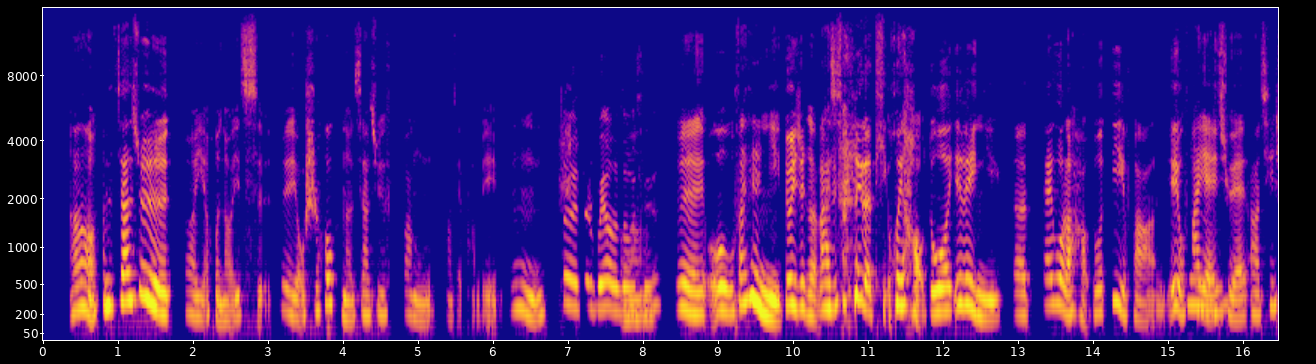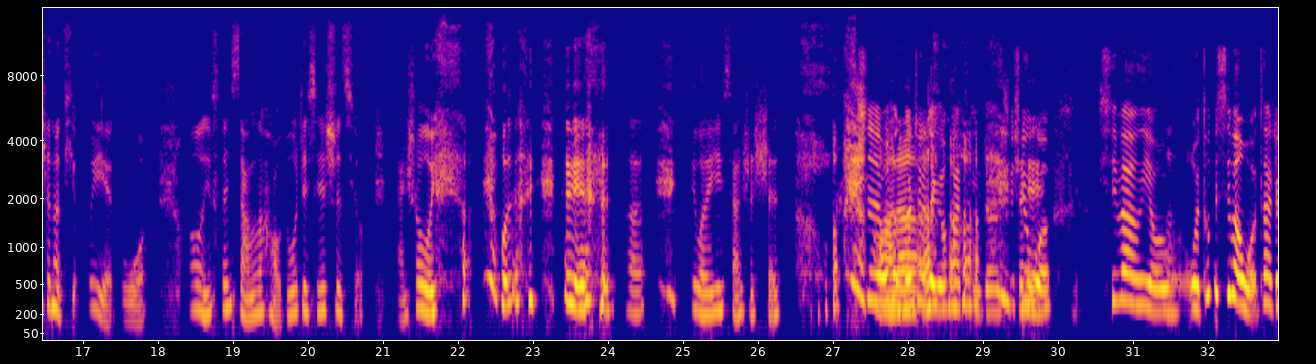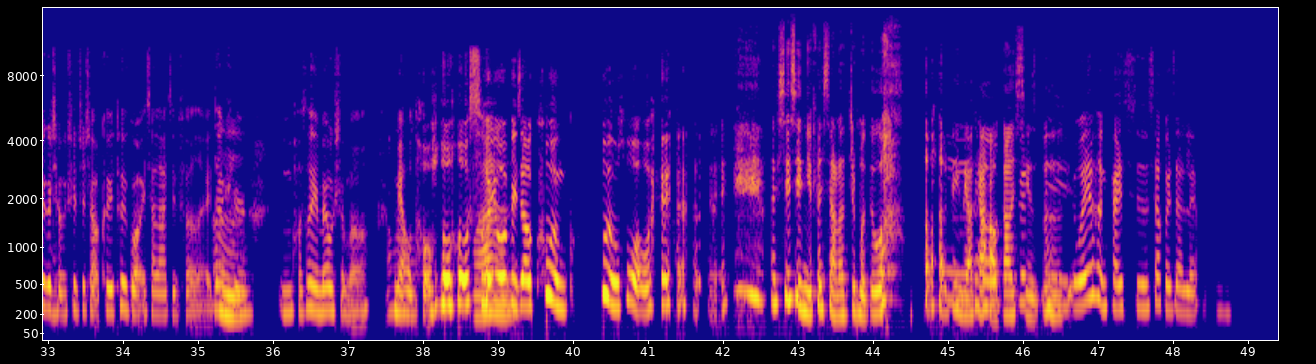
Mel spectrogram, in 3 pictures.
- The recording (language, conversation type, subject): Chinese, podcast, 你在日常生活中实行垃圾分类有哪些实际体会？
- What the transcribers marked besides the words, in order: laughing while speaking: "垃圾分类的体会"; laughing while speaking: "我 对，啊，给我的印象是深 好了。对，对"; teeth sucking; laugh; laughing while speaking: "我也"; laughing while speaking: "对"; laugh; laughing while speaking: "跟你聊天儿好高兴，嗯"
